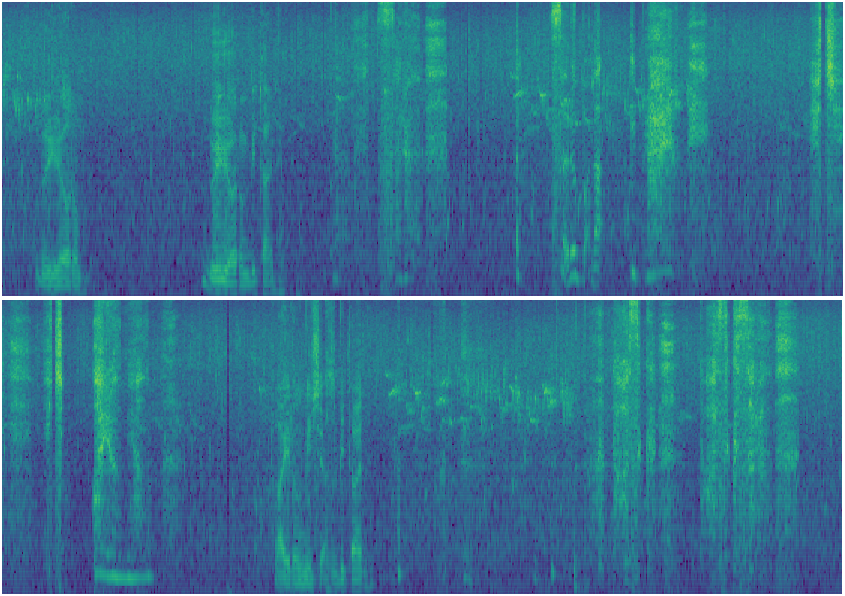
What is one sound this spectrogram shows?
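A young woman laughs and sighs softly close by.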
